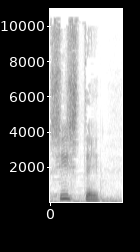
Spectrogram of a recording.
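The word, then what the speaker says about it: Císter: El curioso nombre del carnet necesita una explicación, y es que es un juego de palabras que recuerda la pronunciación en catalán de la palabra Cister. El 6 es sis en catalán y la T se pronuncia T, es decir, siste, que es como suena en catalán la orden monástica.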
